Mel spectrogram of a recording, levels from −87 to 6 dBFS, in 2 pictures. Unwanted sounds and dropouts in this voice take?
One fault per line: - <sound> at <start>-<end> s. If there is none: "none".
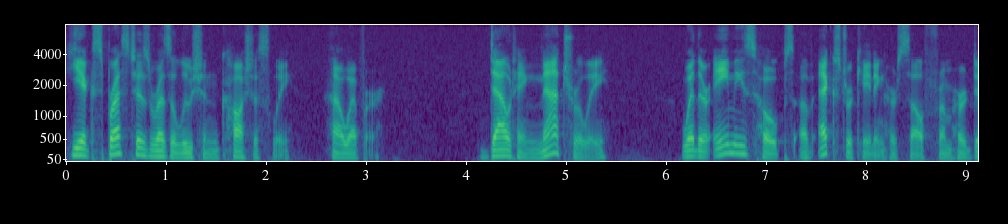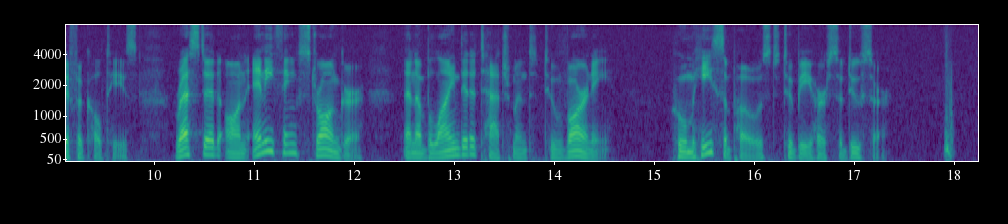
- whoosh at 17.9-18.0 s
